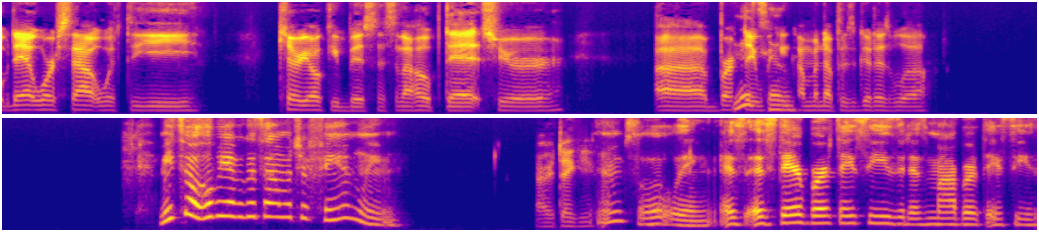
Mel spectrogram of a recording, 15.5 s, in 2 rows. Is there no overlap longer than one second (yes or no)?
yes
